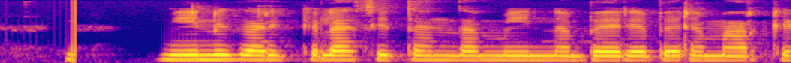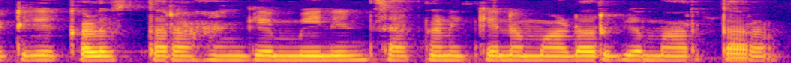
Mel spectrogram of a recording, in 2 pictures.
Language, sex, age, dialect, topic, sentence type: Kannada, female, 41-45, Central, agriculture, statement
